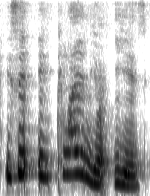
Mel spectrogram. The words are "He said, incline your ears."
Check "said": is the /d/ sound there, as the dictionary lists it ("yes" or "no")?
no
